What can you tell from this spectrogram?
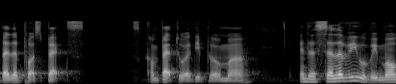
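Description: At 0.82 s the speech cuts out and stays silent until 1.34 s, a gap of about 0.51 s. This is a playback stall. The player likely ran short of data or was blocked. The output then resumes after the pause.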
